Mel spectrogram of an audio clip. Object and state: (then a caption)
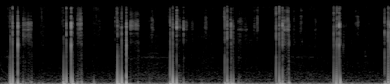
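Glass jar with lid. A small, empty clear glass jar with a black lid is held in both hands and tapped and scratched with the fingertips. Quick clusters of short, dry taps come in an uneven rhythm, each with a soft low thump and a bright click. Faint scratching fills the quiet gaps between them.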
